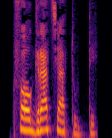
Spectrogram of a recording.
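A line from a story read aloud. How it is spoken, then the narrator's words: King speaking quietly. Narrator (Italian): il re diceva a voce bassa a tutti i condannati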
